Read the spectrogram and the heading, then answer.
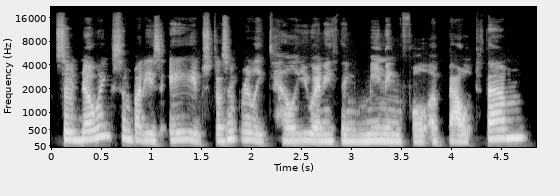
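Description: A woman speaking as an expert guest on a radio interview, explaining ideas in an articulate, measured way. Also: mid-range voice, no echo. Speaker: gerontologist guest.

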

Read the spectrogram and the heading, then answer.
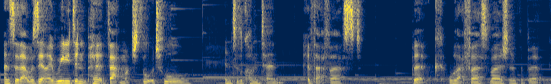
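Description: A woman's voice: low-pitched, fairly quick, over music. A young woman, born in Nigeria, talking reflectively in an interview and leaning on fillers like "kind of". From Nigeria, raised in South London. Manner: relaxed, many fillers like "kind of". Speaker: interviewee, writer.

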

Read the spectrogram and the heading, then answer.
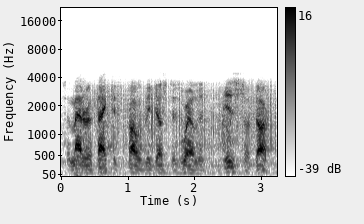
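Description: An actor playing a grim, cryptic cemetery watchman in a 1940s radio mystery, speaking in a measured, ominous calm. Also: rumbling low, phone-quality sound. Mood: calm, insistent. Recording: old 1940s radio broadcast, thin, faint noise.

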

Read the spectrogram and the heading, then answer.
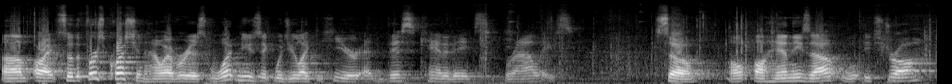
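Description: A man's voice: mid-range voice, darkish tone, a little hiss or hum. A man co-hosting a podcast live on stage at a book festival, chatty and eager, laughing easily as he runs a game. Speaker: podcast co-host.

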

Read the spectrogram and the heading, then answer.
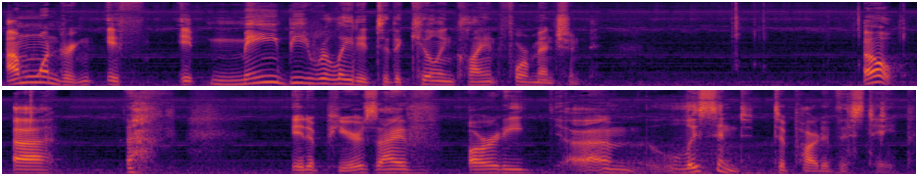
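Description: Flustered, animated tape investigator. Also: male voice, mid-range voice, a little hiss or hum. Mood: puzzled, excited. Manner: halting, muttering to himself. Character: flustered male investigator combing through old tapes. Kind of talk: audio drama acting.

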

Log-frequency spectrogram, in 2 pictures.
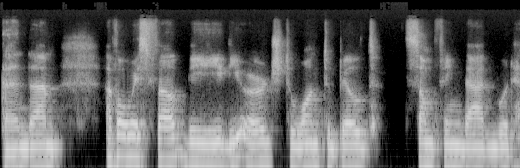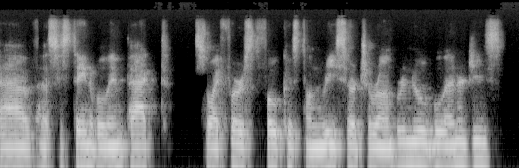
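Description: A man's voice: mid-range voice, little pitch movement, moderate pace, warm tone. A man from Switzerland, a podcast guest explaining things in a methodical, conversational way. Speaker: guest, company co-founder. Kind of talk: conversational interview answers.

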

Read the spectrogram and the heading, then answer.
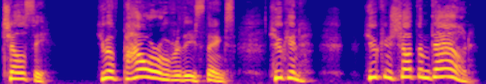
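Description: Agonized father begging, gasping, raised pitch, narrator puts him on. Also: sing-song, moderate pace, a little mellow, no room sound, studio quality. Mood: pleading. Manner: pleading, breathless, panicked. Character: terrified desperate father in agony.

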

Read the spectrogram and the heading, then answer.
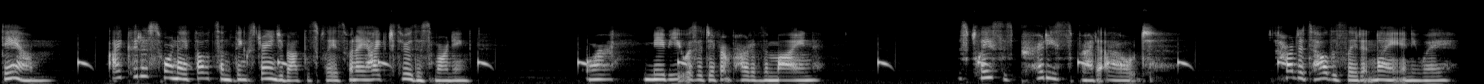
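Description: A woman's voice: mid-range voice, moderate pace, long pauses, noisy background, natural voice. A woman acting in an audio drama as a wry horror novelist who records understated, musing field notes to herself while out alone at night. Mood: let down. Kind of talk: naturalistic audio fiction monologue, spoken field notes. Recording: dull lo-fi cassette-style tape.

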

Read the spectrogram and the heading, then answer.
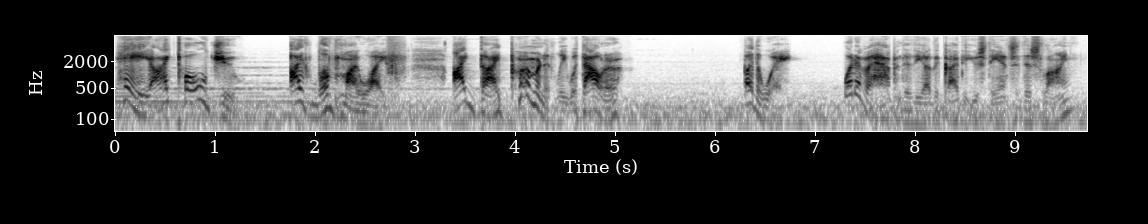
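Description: An actor playing a troubled, defensive husband pleading intensely in an audio drama. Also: male voice, mid-range voice, wildly swooping pitch, moderate pace, pushed and bright, exaggerated voice. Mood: defensive, wistful. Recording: music under the voice. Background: music.

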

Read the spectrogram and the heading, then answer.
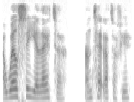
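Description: A woman voicing an amorous, teasing gentleman in an audiobook, with a coaxing, wry and formal manner. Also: lowish voice, fairly even intonation, normal speed, dry recording, muffled recording, natural voice. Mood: wry, reluctant. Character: amorous, teasing gentleman lover, smoothly persistent.

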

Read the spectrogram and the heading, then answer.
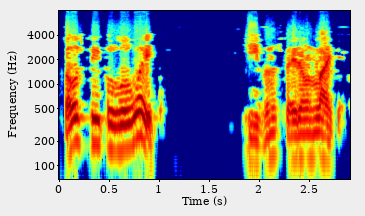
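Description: An actor playing a shrewd, brusque homicide inspector in an old radio crime drama, clipped and commanding. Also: male voice, medium pitch, very animated, fairly quick, dry recording. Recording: muffled, band-limited old radio recording.

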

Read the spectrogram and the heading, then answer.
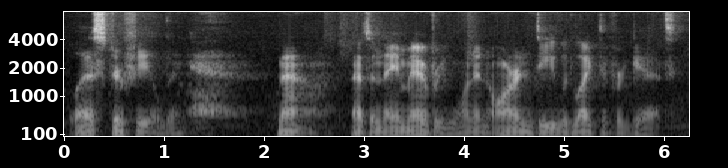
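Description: A man playing a weary research manager in a radio documentary interview, deadpan and dry. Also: a bass voice, a little slow. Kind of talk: documentary interview in audio fiction.

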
